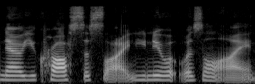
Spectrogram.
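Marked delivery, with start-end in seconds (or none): none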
